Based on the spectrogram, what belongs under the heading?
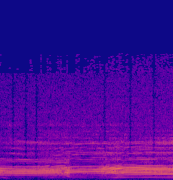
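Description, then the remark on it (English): Cows moo on a drizzly morning in a long, steady, droning low, with a second bellow rising in pitch just after the first, a rich harmonic call heard alone with no talking. “I think we've got a few friends here.”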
